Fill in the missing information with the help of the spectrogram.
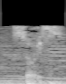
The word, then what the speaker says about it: Seuss: It was at Dartmouth that he started using the pen name Seuss, pronounced like his mother's maiden name.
